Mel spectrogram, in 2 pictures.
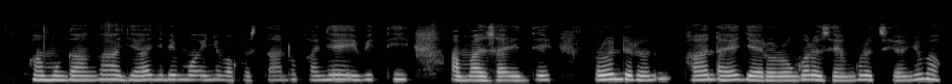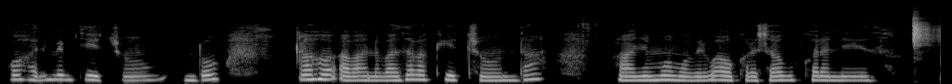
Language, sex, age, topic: Kinyarwanda, female, 18-24, health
